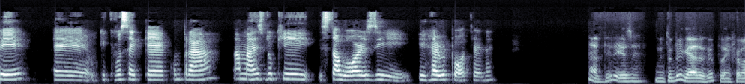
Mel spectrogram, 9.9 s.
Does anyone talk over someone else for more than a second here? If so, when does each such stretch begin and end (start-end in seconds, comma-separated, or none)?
none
